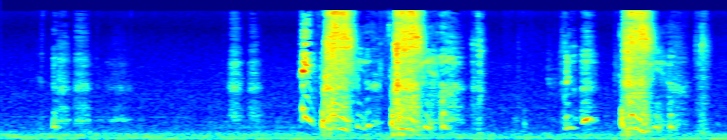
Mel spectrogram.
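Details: Sick woman sneezing repeatedly, more sneezes than she can manage a full breath between: three forceful sneezes in quick succession, each preceded by a sharp inward gasp.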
